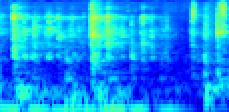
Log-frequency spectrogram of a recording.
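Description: Quick, close clicking of keys on a computer keyboard, a brief run of steady typing with no voices.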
